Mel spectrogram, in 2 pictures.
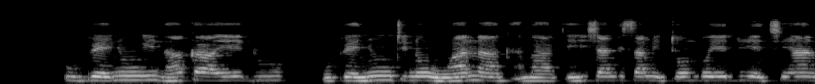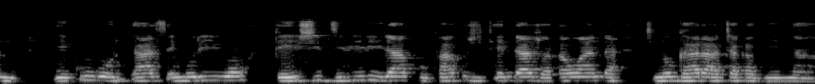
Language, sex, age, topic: Ndau, female, 25-35, health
